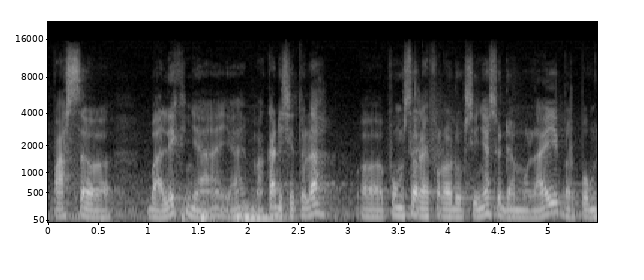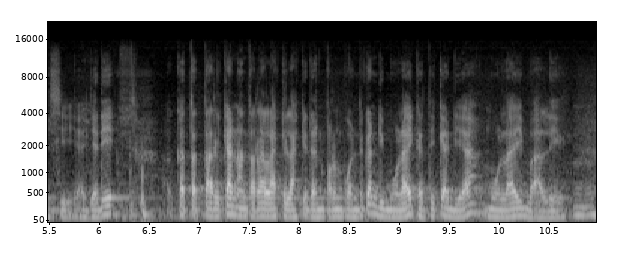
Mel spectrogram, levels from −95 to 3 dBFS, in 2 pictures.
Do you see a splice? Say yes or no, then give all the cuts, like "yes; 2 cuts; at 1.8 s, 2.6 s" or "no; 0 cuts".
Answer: no; 0 cuts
